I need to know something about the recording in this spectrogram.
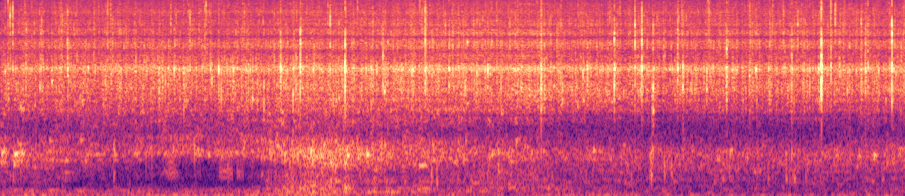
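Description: Air bubbles gurgle and rush up from a diver's regulator.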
